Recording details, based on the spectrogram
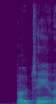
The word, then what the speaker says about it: Bottin: How do you pronounce it? Bottin? But Rob Bottin, yeah. – Bottin, okay.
